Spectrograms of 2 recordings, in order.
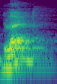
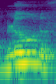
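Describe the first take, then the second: First: The vowel sounds like 'uh'. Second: The vowel sounds like 'oo'. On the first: The speaker calls it right. "ಇವೆರಡನ್ನು ನಾವು ಅ ಅಂತ ಹೇಳಬೇಕು" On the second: The speaker calls it wrong. "ಅಂತ ಹೇಳಂಗಿಲ್ಲ"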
